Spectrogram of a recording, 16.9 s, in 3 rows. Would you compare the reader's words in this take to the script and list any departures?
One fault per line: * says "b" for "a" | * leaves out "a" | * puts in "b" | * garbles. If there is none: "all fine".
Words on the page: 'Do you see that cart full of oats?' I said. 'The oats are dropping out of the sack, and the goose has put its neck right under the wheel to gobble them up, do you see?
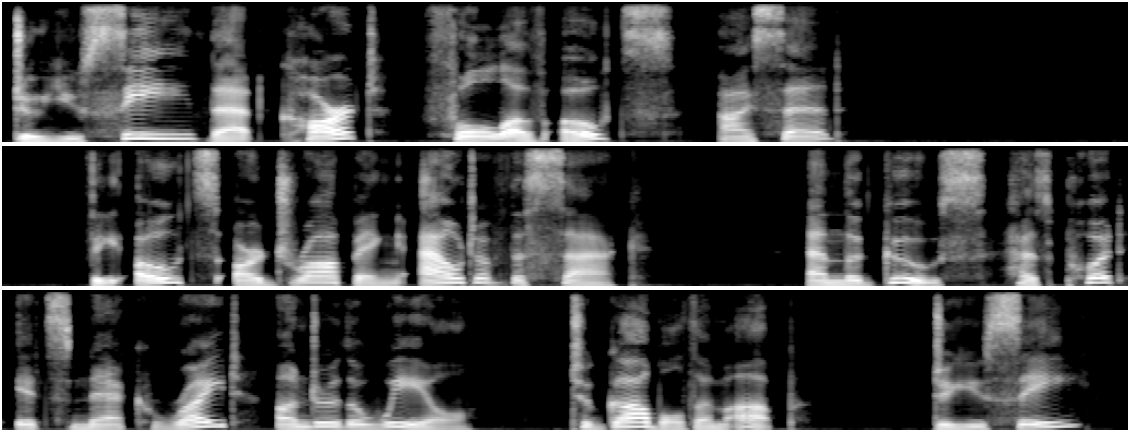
all fine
